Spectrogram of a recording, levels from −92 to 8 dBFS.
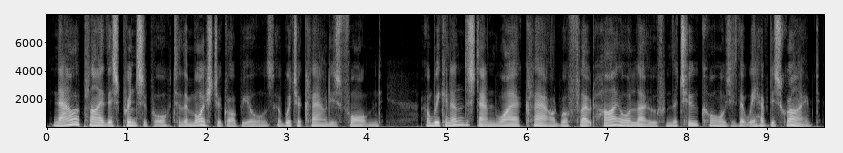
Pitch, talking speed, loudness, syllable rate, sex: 120 Hz, 210 wpm, -20 LUFS, 5.2 syllables/s, male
